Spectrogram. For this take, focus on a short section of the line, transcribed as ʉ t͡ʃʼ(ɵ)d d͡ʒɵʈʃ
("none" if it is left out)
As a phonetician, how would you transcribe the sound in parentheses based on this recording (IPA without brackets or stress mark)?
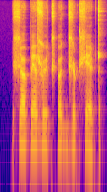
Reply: ɵ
